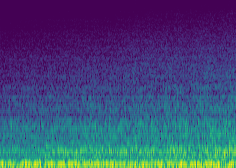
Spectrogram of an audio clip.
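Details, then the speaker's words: Ford Raptor, engine running, AC on, blower at fastest setting after flap removed from HVAC air inlet housing duct: steady even air rush with low hum, no vibration, rattle or flutter; normal blower after repair. "So no more vibration, no more noise, so that's good."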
